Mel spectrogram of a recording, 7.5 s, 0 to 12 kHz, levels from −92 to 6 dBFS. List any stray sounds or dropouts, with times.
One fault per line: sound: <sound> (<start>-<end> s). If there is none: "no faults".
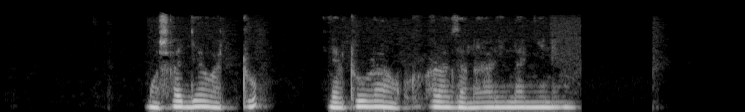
no faults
